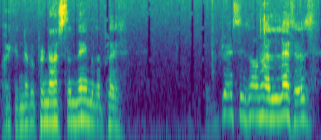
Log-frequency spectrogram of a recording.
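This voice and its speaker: A grieving father, played by a man in a radio play, quiet and hesitant. His voice sits a little high. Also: normal speed, a little hiss or hum, natural voice. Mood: subdued. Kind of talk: radio drama acting.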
